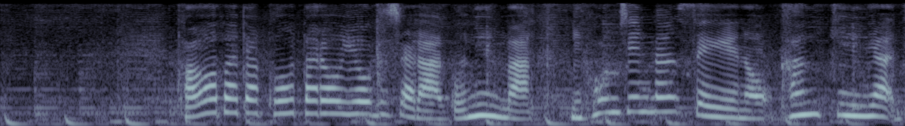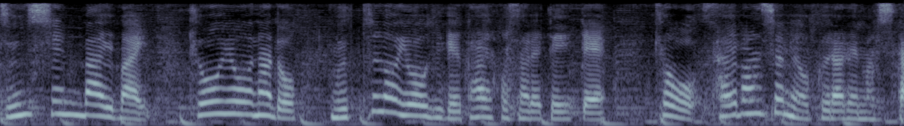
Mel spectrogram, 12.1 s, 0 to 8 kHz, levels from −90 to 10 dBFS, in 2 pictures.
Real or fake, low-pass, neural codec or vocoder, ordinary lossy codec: fake; 7.2 kHz; codec, 44.1 kHz, 3.4 kbps, Pupu-Codec; MP3, 64 kbps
